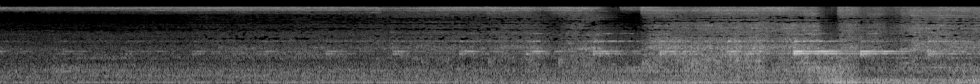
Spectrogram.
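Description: Diesel-hauled BNSF freight train approaching, with an EMD SD60M in the locomotive consist. The locomotive rumble grows steadily louder as the train nears, and from about halfway a high, steady squeal of wheels on the curving track joins it.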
